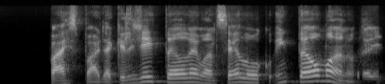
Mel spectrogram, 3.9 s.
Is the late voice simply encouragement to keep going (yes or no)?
yes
